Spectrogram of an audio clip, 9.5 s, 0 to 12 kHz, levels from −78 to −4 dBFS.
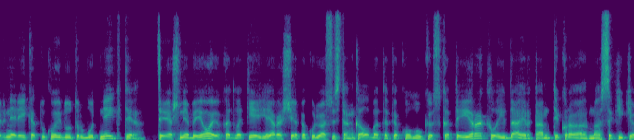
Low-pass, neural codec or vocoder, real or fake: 10.8 kHz; autoencoder, 48 kHz, 32 numbers a frame, DAC-VAE, trained on Japanese speech; fake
